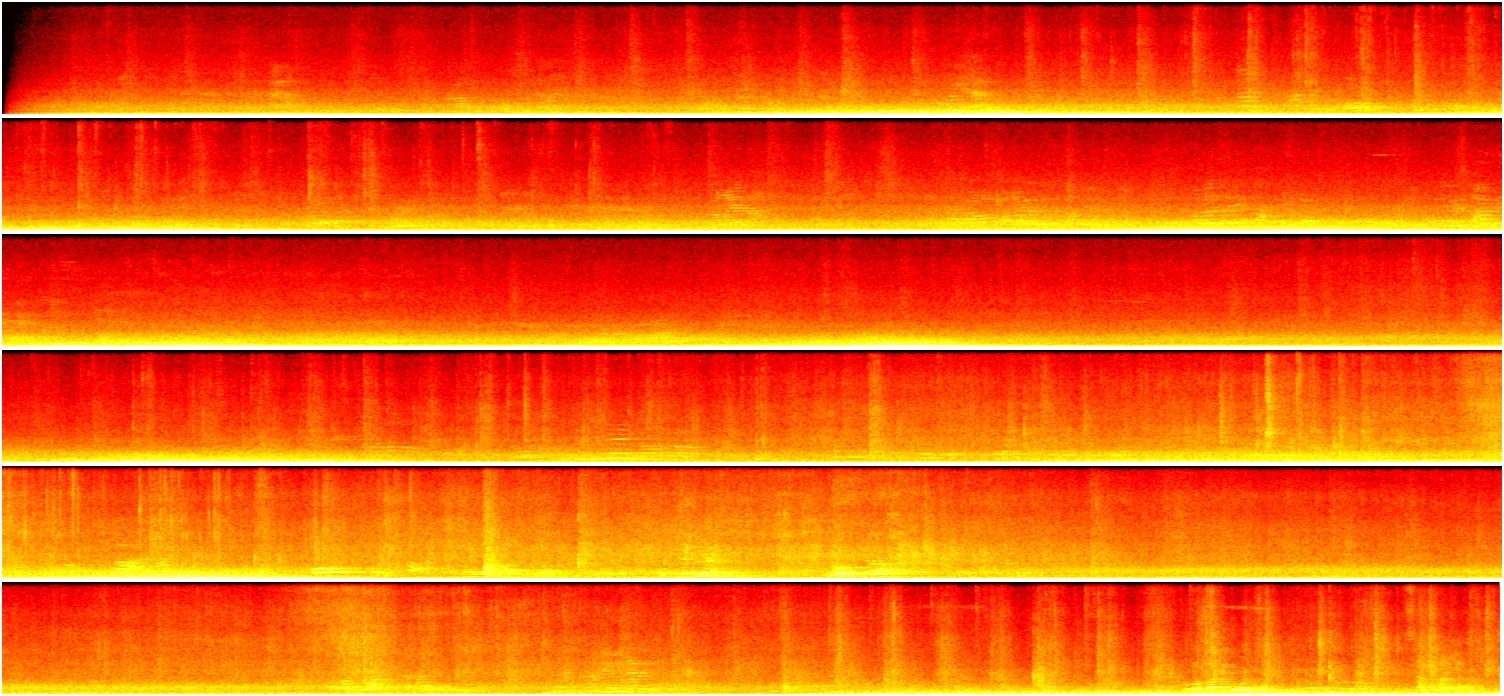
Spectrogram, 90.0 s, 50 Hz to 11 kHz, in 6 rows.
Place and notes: under the bridge, pedestrians, cyclists, rythmic sound of cars from above
22 August 2009, 16:50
